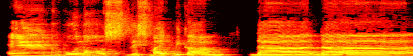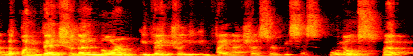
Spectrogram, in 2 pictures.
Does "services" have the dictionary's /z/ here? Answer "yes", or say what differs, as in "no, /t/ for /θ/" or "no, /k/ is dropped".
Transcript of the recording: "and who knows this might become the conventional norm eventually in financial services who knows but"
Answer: no, /s/ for /z/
